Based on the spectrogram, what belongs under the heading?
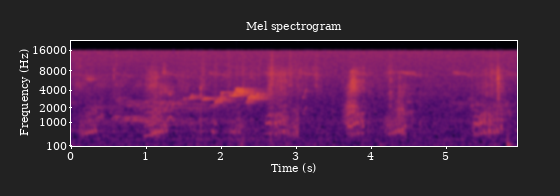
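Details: Courting male grey peacock-pheasant showing off his plumage to a female at a hide in Kaeng Krachan National Park, Thailand: brief gruff clucks in irregular series, over a background of other birds' chirps and a faint whistled phrase.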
